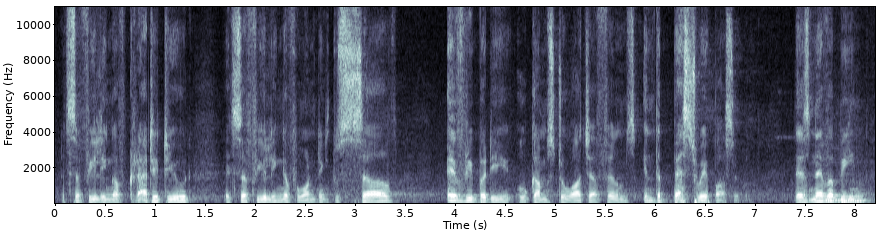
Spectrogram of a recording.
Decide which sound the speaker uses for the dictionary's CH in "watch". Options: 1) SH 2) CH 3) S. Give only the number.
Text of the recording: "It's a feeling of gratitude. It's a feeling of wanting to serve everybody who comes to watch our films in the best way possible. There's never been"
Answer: 2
